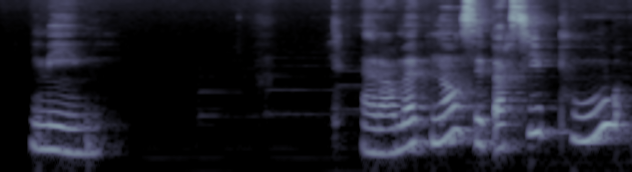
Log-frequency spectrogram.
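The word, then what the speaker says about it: ميم: Ça correspond à la lettre M en français mais dans l'alphabet mim ça se prononce comme ça mim.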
